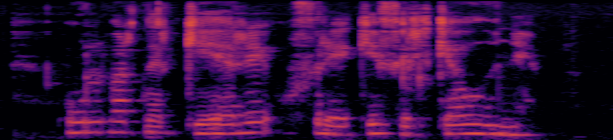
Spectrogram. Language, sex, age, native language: Icelandic, female, 20-29, Icelandic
